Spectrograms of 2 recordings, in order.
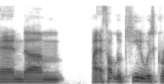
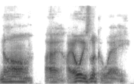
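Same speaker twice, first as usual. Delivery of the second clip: gruff put-on voice. Retelling a conversation about waving at trams: Harrison Ford impression. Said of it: "you do a great Harrison Ford impression".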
